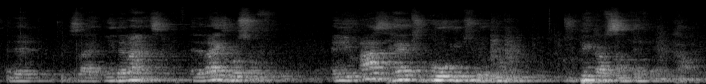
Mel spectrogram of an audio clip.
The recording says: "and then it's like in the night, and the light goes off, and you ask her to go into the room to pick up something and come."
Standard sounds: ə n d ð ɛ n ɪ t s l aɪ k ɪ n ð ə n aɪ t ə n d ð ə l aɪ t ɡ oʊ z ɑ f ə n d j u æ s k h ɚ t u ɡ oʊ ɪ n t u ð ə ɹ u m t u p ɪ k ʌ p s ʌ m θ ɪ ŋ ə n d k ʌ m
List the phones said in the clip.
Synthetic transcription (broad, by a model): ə n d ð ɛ n ɪ t s l aɪ k ɪ n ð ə n aɪ t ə n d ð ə n aɪ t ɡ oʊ s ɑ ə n j u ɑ s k h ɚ t u ɡ oʊ ɪ n t u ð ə ɹ u m t u p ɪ k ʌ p s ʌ m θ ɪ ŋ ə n k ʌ m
